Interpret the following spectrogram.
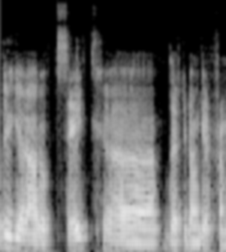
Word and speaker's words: psake: It's pronounced sake. So just like the Japanese drink, but PS on the front for PowerShell.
